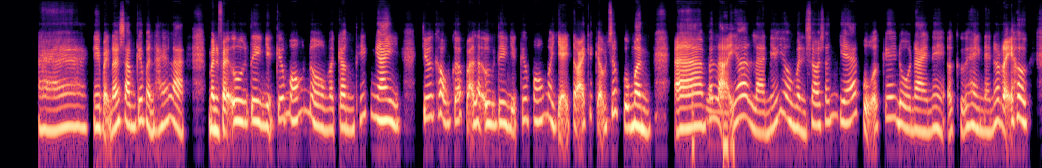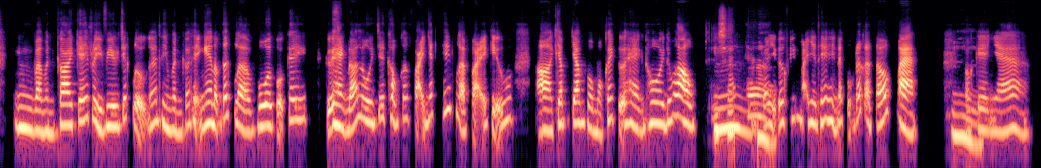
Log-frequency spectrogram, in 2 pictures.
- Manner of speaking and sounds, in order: in English: "review"
- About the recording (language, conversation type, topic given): Vietnamese, advice, Làm sao tôi có thể quản lý ngân sách tốt hơn khi mua sắm?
